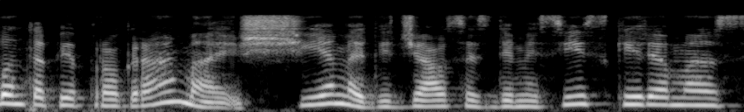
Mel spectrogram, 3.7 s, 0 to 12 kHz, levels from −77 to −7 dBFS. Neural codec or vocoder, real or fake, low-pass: codec, 16 kHz, 8 kbps, FreqCodec, smaller model; fake; 7.2 kHz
